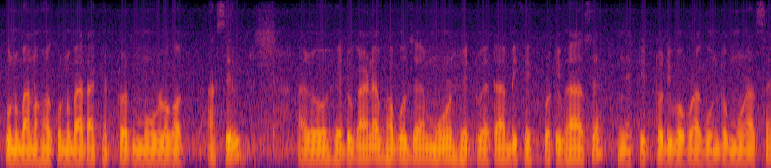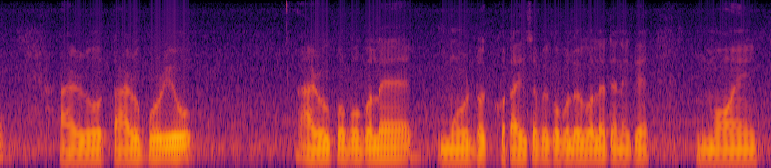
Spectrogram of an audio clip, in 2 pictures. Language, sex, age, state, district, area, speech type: Assamese, male, 45-60, Assam, Morigaon, rural, spontaneous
